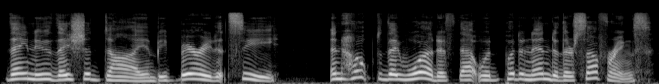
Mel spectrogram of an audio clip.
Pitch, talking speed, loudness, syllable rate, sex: 215 Hz, 210 wpm, -17 LUFS, 4.5 syllables/s, female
